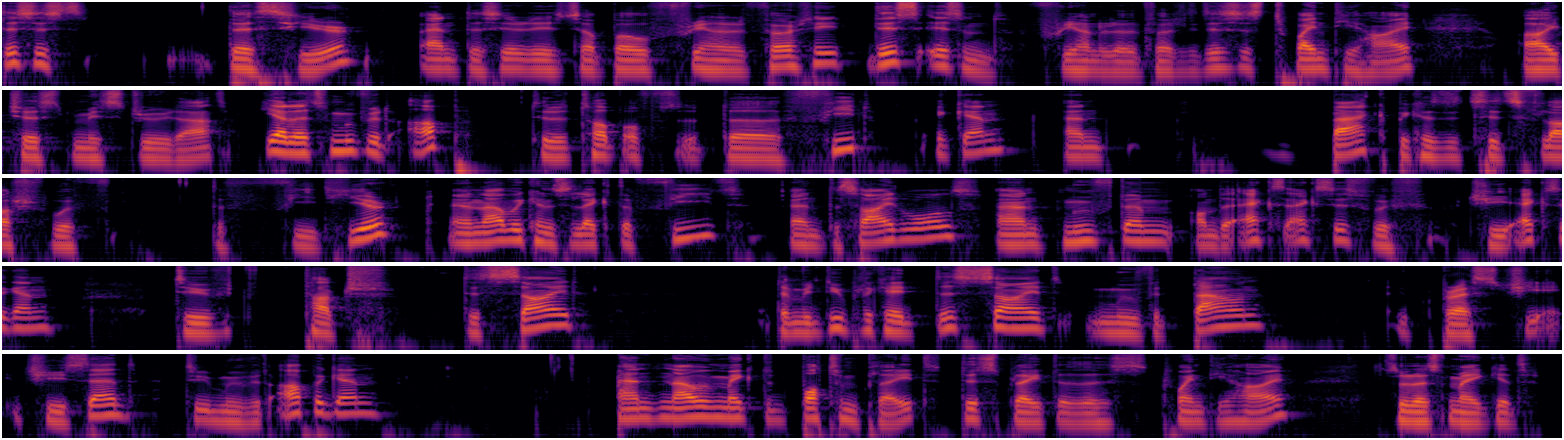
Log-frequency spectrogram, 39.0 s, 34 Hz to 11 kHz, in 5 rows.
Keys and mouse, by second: 8.9 middle click, 9.9 g, 13.2-13.6 middle drag, 15.2 g, 17.9-18.2 drag, 18.9 shift+click, 20.4 middle drag, 21.8 g, 23.4-24.1 middle drag, 25.5 click, 25.9-26.3 middle drag, 27.3 shift+d, 30.1 g, 32.0 middle click, 32.9-33.2 middle drag, 33.4 shift+a, 38.1-39.0 drag.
